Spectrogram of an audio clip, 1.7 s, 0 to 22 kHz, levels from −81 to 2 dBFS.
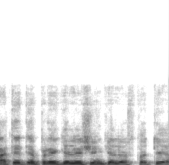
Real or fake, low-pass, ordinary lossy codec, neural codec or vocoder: real; 10.8 kHz; Opus, 32 kbps; none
